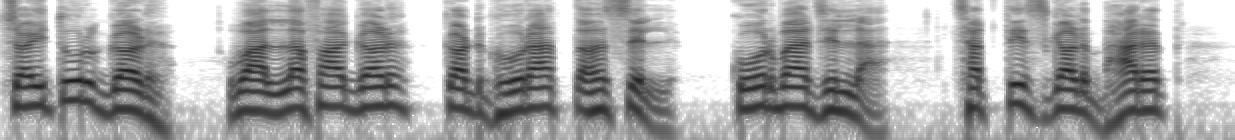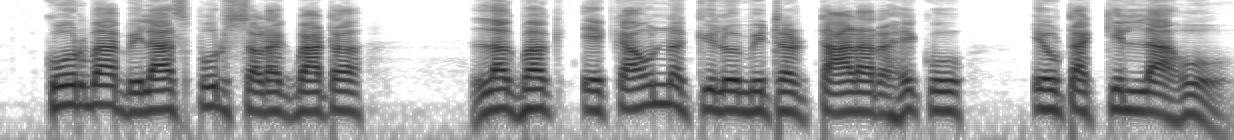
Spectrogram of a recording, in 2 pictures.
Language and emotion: Nepali, neutral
